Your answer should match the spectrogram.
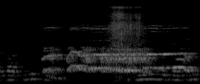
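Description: A rooster crowing once: one long, steady call of over a second that stops sharply near the end.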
